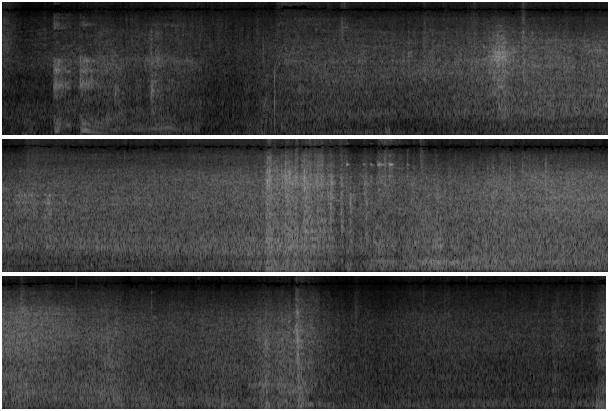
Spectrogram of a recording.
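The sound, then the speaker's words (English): A heavy snowplow truck rumbles past on a road, its broad engine and road noise swelling to a loud peak midway before easing off, with steady wind buffeting the microphone; it is not spreading sand at the moment. “All right, I'm definitely getting out of the way now because there is a plow coming.”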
